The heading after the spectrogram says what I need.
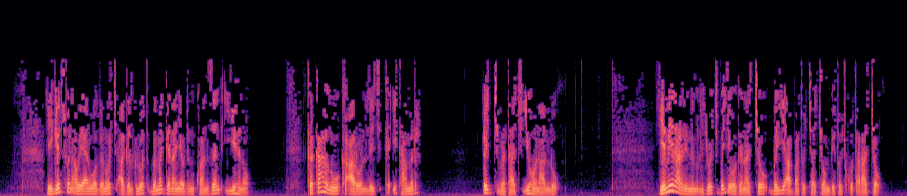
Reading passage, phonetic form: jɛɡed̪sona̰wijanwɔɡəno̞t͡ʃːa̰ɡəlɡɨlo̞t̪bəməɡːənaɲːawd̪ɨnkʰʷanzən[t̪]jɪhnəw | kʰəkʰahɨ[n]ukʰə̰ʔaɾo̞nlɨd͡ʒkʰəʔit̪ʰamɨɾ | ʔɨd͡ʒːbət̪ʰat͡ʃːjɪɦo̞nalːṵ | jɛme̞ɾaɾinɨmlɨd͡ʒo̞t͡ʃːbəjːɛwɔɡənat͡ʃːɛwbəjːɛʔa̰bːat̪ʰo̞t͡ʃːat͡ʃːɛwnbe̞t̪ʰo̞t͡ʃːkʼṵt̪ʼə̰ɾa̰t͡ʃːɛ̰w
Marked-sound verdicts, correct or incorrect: incorrect: d̪, correct

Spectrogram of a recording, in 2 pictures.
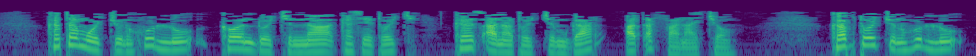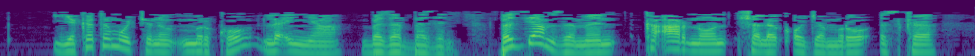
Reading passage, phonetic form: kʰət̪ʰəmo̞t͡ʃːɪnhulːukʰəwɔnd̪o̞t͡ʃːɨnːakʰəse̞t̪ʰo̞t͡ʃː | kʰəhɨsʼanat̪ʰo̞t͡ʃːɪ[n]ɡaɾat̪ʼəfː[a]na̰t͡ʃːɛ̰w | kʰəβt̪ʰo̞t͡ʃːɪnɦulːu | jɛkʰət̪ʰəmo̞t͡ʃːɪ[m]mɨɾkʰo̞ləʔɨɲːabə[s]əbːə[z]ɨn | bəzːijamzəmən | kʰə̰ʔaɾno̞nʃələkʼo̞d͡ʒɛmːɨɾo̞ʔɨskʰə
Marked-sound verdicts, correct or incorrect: incorrect: m, correct, incorrect: n, incorrect: z, correct

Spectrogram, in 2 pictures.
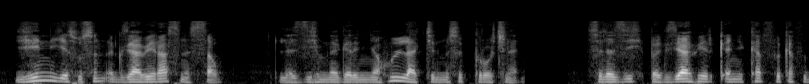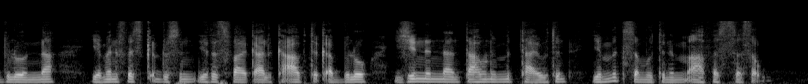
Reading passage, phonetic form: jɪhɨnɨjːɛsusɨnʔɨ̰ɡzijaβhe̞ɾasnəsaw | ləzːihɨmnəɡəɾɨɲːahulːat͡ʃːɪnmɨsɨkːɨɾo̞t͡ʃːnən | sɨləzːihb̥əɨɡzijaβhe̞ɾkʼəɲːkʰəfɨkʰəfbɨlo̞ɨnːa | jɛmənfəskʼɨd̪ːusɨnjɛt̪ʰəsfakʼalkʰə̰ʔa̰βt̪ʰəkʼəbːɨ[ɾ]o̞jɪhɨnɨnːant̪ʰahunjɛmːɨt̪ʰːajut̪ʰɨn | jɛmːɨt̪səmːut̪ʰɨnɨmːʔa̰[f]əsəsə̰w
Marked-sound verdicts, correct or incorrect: incorrect: l, correct

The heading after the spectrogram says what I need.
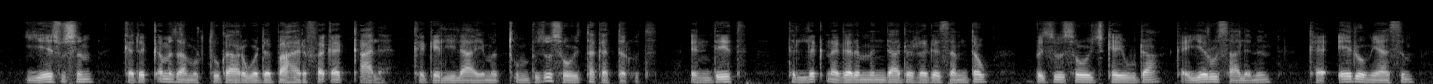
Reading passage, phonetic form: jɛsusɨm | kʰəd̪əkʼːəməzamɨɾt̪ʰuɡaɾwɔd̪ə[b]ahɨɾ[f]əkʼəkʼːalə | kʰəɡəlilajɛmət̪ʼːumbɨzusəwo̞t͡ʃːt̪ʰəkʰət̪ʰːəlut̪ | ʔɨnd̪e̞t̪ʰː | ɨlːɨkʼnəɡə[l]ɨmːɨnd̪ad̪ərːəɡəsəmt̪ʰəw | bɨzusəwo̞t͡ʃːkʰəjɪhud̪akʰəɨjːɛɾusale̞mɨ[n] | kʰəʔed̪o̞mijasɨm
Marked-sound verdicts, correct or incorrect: correct, correct, incorrect: ɾ, incorrect: m

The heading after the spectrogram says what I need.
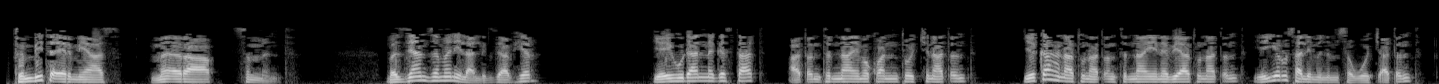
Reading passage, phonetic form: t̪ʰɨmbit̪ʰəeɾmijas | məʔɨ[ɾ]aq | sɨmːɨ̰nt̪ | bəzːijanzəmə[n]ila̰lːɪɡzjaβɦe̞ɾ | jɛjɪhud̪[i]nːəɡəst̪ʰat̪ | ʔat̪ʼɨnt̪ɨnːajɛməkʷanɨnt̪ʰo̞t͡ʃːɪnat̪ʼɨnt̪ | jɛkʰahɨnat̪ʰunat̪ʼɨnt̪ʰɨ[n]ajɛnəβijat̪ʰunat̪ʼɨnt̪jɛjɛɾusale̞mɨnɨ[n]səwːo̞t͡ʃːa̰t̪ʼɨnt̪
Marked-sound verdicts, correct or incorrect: correct, correct, incorrect: a, incorrect: nː, incorrect: m

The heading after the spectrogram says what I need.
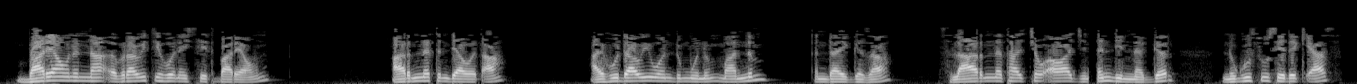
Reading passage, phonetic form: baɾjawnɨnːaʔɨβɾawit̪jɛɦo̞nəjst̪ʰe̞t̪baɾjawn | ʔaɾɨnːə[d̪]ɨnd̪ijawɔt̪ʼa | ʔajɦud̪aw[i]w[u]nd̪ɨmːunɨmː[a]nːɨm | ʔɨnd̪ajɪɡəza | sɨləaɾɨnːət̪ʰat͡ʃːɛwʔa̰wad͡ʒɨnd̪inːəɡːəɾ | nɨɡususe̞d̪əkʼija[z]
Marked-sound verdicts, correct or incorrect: incorrect: t̪, correct, incorrect: ɔ, correct, incorrect: s

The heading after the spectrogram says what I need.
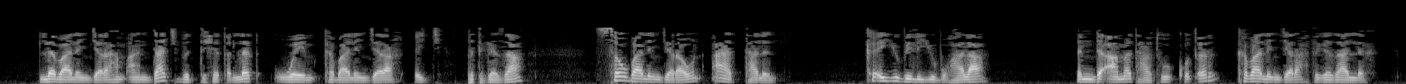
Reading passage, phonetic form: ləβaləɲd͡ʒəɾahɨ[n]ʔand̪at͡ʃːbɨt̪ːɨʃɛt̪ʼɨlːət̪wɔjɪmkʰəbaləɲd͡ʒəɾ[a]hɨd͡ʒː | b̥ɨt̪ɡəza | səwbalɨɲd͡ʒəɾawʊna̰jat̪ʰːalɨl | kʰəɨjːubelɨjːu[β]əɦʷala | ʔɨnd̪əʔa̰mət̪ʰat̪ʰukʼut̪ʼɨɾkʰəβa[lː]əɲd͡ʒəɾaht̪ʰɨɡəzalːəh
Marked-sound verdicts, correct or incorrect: incorrect: m, correct, incorrect: b, incorrect: l

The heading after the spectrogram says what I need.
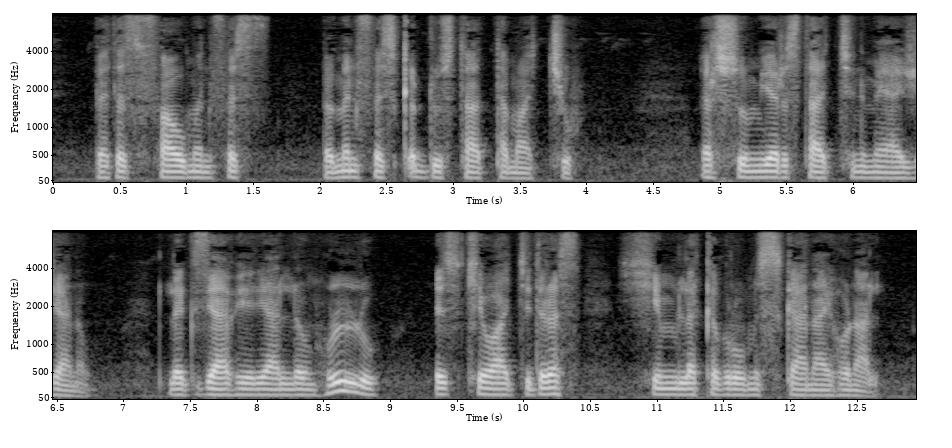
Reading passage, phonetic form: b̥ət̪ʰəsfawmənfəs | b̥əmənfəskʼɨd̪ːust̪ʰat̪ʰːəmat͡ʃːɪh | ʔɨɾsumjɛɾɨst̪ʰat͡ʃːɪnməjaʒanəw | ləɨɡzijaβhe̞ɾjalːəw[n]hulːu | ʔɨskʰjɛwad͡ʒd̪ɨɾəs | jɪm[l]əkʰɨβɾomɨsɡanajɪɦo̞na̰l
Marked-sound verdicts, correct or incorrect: correct, correct

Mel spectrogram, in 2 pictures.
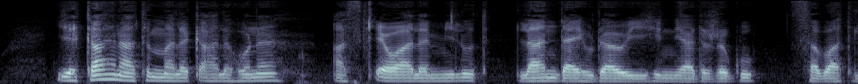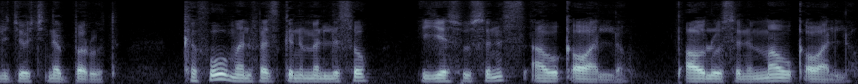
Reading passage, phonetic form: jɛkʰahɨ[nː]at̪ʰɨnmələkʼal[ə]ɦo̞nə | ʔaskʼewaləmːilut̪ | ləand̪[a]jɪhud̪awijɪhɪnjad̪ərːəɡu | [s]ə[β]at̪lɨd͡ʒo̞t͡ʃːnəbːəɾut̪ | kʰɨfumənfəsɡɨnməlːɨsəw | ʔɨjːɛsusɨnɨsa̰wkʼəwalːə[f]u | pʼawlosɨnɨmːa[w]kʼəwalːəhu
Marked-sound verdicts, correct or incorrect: incorrect: n, correct, correct, correct, correct, incorrect: h, correct

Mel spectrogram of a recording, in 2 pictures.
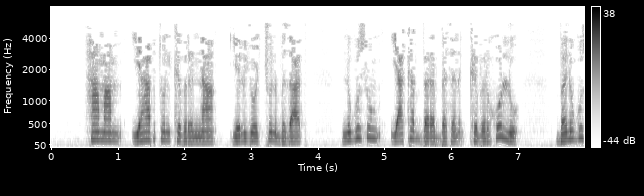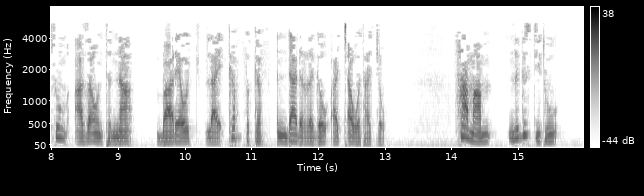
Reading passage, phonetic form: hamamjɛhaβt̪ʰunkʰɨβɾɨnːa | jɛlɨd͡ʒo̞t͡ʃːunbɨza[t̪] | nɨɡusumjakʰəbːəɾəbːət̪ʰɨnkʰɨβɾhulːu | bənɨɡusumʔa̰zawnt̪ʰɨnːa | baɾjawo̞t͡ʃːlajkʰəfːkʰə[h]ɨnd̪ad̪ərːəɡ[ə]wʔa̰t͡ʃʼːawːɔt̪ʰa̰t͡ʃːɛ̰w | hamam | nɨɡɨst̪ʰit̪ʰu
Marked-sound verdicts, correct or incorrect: correct, incorrect: f, correct

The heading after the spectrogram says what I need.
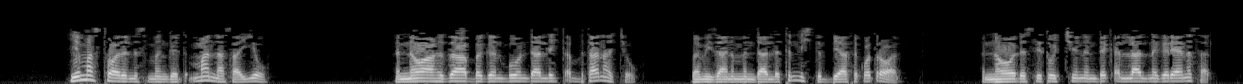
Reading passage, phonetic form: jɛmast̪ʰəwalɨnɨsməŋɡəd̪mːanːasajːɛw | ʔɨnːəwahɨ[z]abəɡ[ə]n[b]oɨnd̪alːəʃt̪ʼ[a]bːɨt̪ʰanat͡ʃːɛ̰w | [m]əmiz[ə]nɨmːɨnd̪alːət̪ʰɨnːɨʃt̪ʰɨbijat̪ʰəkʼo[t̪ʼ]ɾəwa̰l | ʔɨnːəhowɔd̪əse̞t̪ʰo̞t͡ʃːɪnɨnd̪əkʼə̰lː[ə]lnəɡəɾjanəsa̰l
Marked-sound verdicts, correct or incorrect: correct, correct, correct, incorrect: ə, incorrect: b, incorrect: a, correct, incorrect: a

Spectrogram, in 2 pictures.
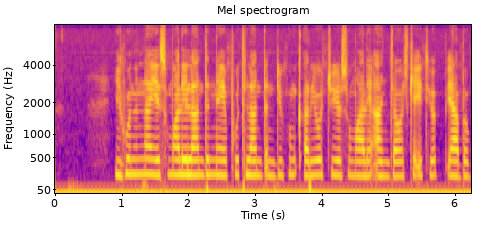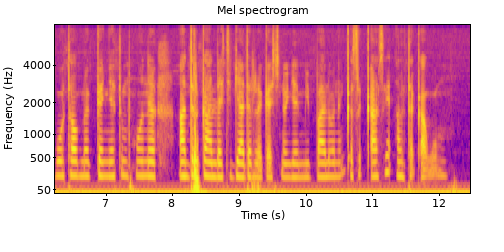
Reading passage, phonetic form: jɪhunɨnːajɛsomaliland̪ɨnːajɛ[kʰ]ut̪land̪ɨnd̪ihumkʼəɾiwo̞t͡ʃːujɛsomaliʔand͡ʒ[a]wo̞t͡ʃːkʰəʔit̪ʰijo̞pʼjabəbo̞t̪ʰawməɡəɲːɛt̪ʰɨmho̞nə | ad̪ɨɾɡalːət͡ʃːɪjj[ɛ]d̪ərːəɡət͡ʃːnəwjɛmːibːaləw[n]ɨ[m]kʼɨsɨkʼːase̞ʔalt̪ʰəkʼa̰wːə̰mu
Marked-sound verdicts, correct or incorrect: incorrect: pʰ, correct, incorrect: a, correct, incorrect: ŋ

